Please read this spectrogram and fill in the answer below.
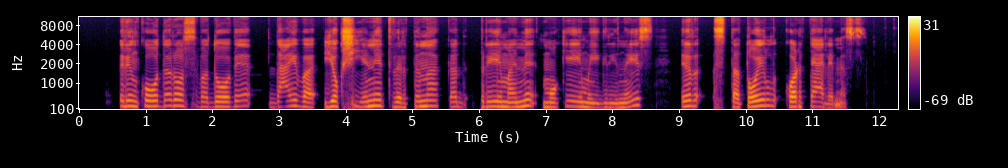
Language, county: Lithuanian, Klaipėda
